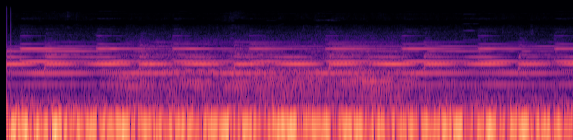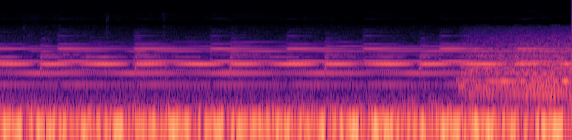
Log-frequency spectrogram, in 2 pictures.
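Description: A railroad crossing bell rings steadily and quickly.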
